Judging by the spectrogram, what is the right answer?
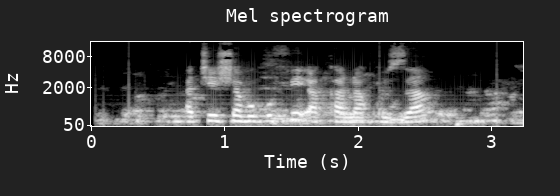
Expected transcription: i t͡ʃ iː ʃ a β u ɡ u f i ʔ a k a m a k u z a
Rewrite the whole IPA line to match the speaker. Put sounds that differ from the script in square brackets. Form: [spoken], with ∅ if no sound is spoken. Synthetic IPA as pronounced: [a] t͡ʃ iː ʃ a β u ɡ u f i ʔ a k a [n] a k u z a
